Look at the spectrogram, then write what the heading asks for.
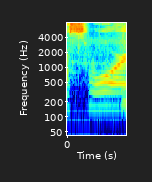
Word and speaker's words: sword: I would get like a samurai sword. You really pronounce that W in a sword.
